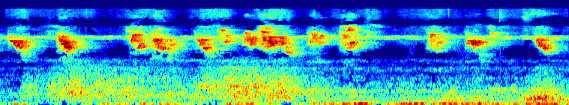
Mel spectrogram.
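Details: A wild Indian palm squirrel, friendly and fed grapes, chirps rapidly and steadily, high and bird-like notes about three per second, with low background rumble.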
